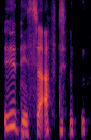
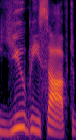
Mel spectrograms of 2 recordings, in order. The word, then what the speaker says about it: Ubisoft: Ubisoft. Oh, how do people... I thought it was Ubi shit. But Yeah, Westerners say Ubisoft, but the French way is Ubisoft.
